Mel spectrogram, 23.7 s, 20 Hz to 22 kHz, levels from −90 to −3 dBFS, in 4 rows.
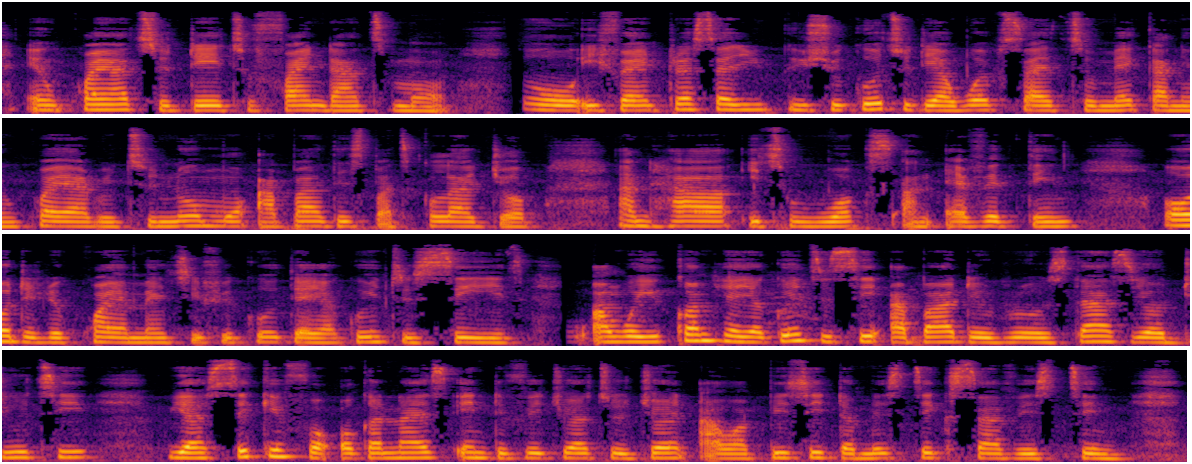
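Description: A 50 Hz buzz runs through the whole audio wherever there is signal, the mark of a resampler restarted on every block: each 20 ms block was converted separately, consistent with 44.1 kHz to 48 kHz conversion.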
